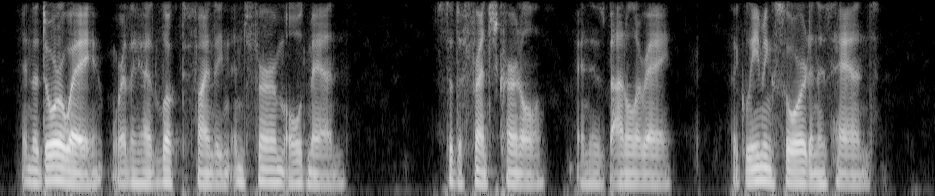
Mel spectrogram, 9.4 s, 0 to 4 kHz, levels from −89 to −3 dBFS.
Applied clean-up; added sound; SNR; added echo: none; none; none; none.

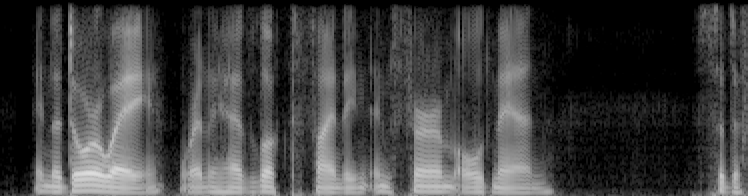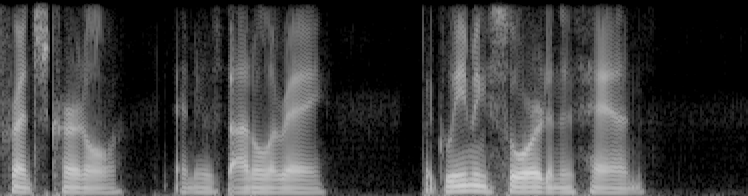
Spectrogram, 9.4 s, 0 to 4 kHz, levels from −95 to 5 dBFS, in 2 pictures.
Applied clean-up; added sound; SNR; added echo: neural separator model SepFormer WHAM!.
